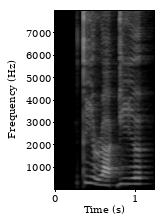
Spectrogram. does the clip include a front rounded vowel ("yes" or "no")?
no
